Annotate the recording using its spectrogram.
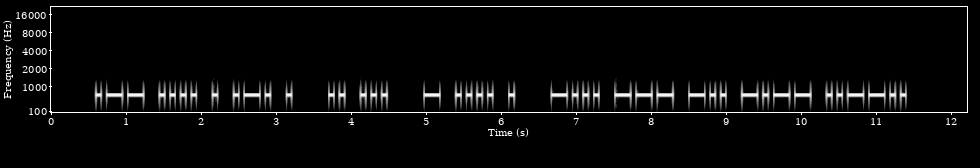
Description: Morse code, heard as a keyed tone, about 17 wpm, 700 Hz. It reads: WHERE IS THE BODY?
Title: Sentences from Top 1000 Words - Review Part 2 - 17wpm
